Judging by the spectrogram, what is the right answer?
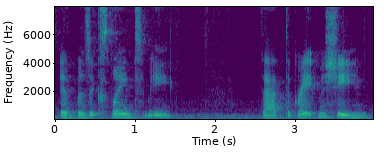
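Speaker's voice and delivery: soft, even android speech; quiet measured robot voice; calm robot voice. Acted. Player voices robot Drum calmly.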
